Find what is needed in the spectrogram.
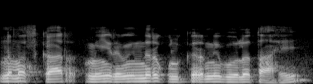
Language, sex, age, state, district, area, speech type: Marathi, male, 30-45, Maharashtra, Osmanabad, rural, spontaneous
